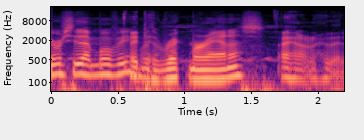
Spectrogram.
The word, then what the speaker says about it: Moranis: So Moranis is actually like how he pronounces it and tells people to pronounce it, but it's definitely written more anus.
